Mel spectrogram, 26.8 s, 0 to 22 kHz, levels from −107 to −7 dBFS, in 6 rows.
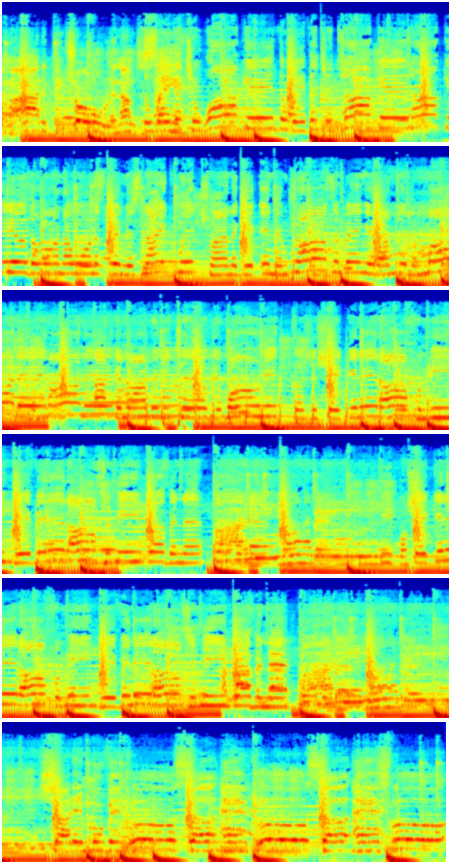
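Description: Nothing is technically wrong with this audio; no faults can be heard at any point.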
